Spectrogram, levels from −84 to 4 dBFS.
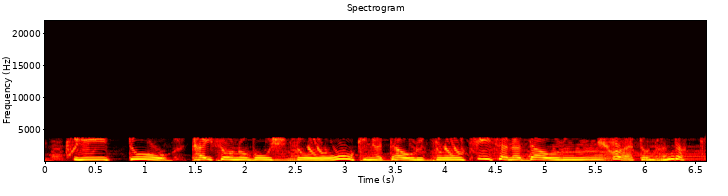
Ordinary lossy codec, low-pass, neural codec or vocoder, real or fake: none; 3.6 kHz; codec, 16 kHz, 16 kbps, FunCodec, trained on Chinese and English, 50 frames a second; fake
